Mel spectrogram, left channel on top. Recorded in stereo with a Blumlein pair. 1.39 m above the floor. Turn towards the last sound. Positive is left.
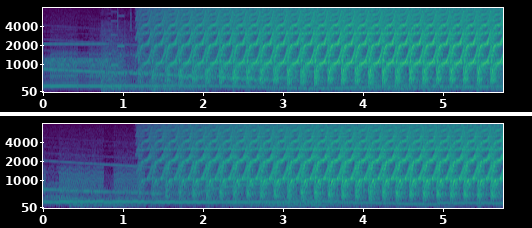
turn(degrees=25)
